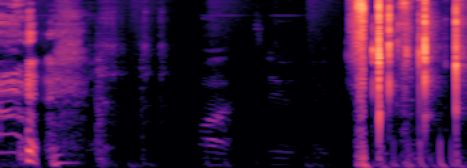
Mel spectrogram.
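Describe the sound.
People talk briefly, then a cluster of sharp metallic clicks and snaps rings out as aluminum cans of yerba energy tea, with Buzz Lightyear on the can, are cracked open one after another.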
